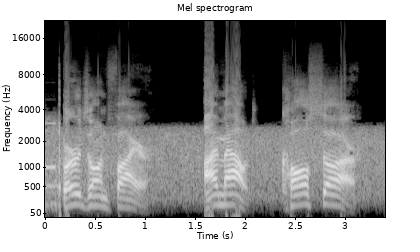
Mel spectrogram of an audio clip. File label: Radio pilot Ejecting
